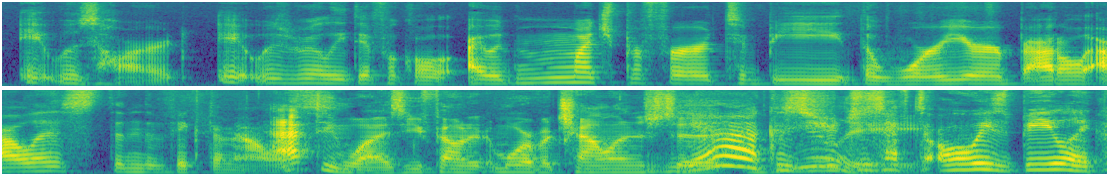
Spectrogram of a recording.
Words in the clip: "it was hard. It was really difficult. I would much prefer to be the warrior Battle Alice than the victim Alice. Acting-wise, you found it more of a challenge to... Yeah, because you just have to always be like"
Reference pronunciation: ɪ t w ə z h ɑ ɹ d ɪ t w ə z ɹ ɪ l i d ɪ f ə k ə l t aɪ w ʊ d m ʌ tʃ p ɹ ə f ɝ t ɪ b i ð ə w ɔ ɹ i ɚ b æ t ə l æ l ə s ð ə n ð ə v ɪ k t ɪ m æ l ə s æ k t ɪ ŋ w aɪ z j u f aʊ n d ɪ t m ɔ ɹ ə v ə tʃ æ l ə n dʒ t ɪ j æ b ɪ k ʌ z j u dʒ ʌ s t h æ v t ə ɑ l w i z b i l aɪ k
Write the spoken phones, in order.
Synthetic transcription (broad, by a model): ɪ t w ə z h ɑ ɹ d ɪ t w ə z ɹ ɪ l i d ɪ f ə k l t aɪ w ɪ d m ʌ tʃ p ɹ ə f ɝ t ɪ b i ð ə w ɔ ɹ i ɚ b æ t l æ l ə s ð ə n ð ə v ɪ k t ɪ m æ l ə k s t ɪ ŋ w aɪ z j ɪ f aʊ n d ɪ t m ɔ ɹ ə v ə tʃ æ l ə n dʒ t ɪ j æ k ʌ z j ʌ dʒ ʌ s t h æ f t ə ɑ l w i z b i l aɪ k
